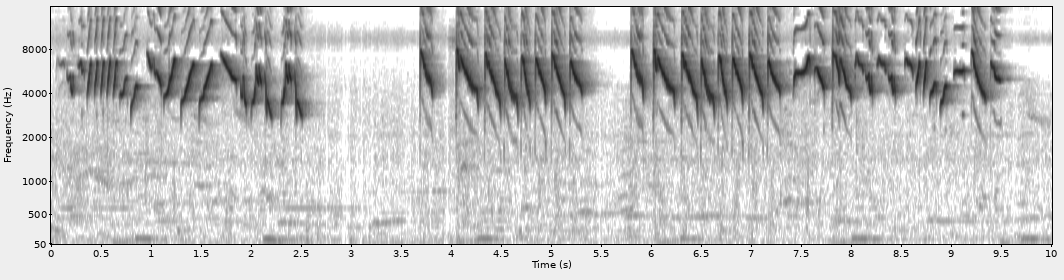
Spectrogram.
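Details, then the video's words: White-eye in rol tembak song style, meant to coax stopped singers back into song: three long bursts of rapid, high, descending whistled notes, separated by brief silences. "Masteran Pleci Rol Tembak Untuk Pleci Macet Bunyi"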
